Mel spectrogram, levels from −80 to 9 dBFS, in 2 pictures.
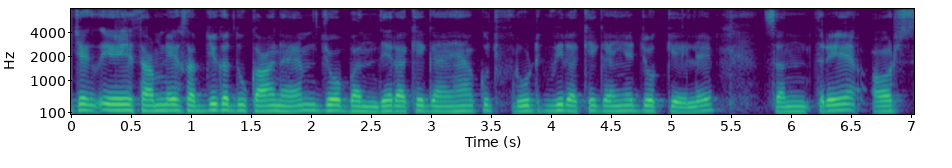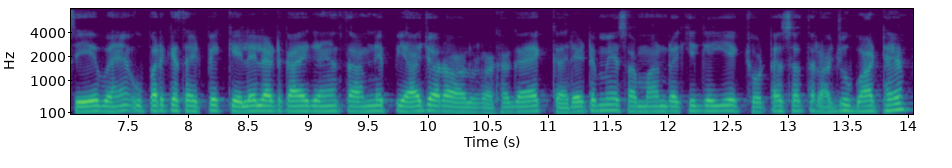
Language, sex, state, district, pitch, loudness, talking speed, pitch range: Hindi, male, Uttar Pradesh, Etah, 145 Hz, -20 LUFS, 220 wpm, 140-155 Hz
